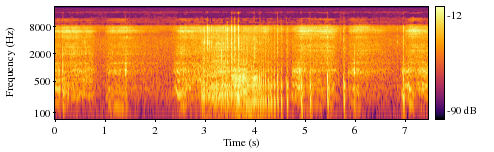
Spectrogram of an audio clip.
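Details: Sleeping child snoring in a truck, rattling, fluttering sound on breathing in and quieter breaths between, over steady vehicle background noise.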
